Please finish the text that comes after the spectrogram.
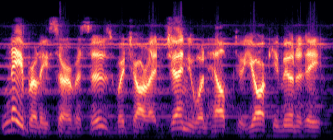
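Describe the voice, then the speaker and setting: A man's voice: fairly low pitch, animated, a little fast. A man announcing for a 1940s radio show, delivering scripted sponsor copy with polished, emphatic salesmanship. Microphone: studio radio microphone. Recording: muffled old radio broadcast, faint music.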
